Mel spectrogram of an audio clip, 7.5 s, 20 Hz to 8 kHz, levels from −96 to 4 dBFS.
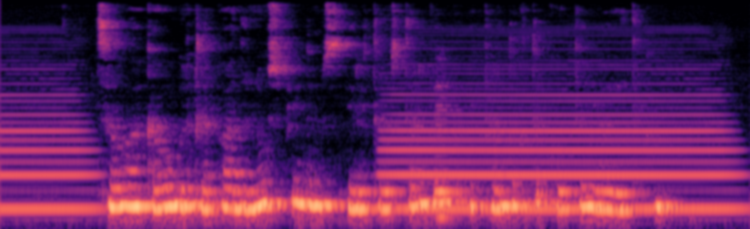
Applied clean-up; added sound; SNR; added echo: none; Wind instrument, woodwind instrument; 12 dB; reverberation time 0.6 s.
